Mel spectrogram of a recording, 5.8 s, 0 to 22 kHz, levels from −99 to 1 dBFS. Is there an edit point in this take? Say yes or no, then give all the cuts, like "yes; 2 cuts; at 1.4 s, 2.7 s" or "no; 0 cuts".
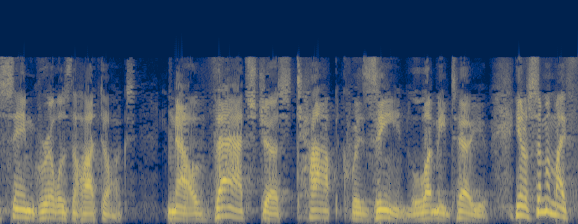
yes; 1 cut; at 3.4 s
